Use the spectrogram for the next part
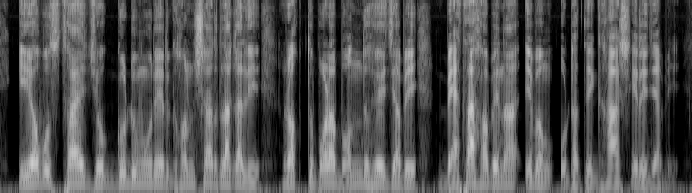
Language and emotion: Bengali, neutral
